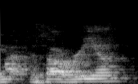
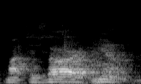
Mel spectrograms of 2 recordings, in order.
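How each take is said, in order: First: An extra 'ree' syllable is inserted before the ending. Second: No extra 'ree' syllable is inserted before the ending. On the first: The speaker calls it wrong. "they kind of throw in that re" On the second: The speaker calls it right. "when it's actually Matazar Young"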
